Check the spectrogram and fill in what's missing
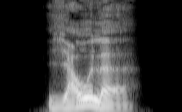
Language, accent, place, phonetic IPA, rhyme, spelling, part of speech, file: German, Germany, Berlin, [ˈjaʊ̯lə], -aʊ̯lə, jaule, verb, De-jaule.ogg
- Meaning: inflection of jaulen: 1. first-person singular present 2. first/third-person singular subjunctive I 3. singular imperative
